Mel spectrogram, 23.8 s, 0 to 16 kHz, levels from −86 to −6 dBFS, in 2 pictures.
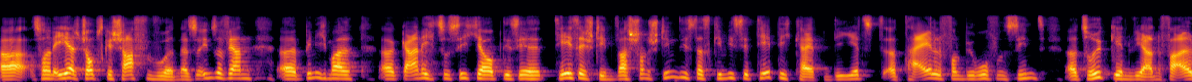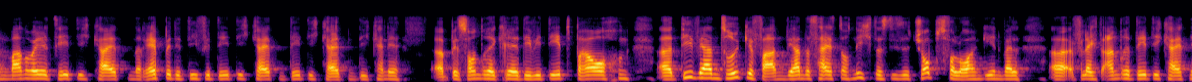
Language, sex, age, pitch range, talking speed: German, male, 20-39, 155-180 Hz, 155 wpm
